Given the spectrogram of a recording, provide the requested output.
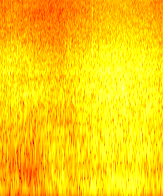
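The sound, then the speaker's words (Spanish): Wind buffets the microphone over a steady wash of waves while a boat sails across open water between Agua Amarga and the Atleta del Moro in the Cabo de Gata Natural Park. The sound is a loud, continuous rumbling roar with no voices. “Bueno, estamos ya aquí navegando entre Agua Amarga y la Atleta del Moro y debajo, en el Parque Natural Cabo de Gata, está esta pradera de Posidonia oceánica que cada vez está más amenazada.”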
